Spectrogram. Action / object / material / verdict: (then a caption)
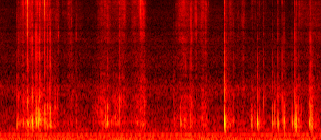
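tap / mesh and synthetic hiking sneaker / synthetic mesh / none. Long nails scratch and tap along the synthetic upper of an empty grey mesh and synthetic hiking sneaker. Soft, dry crunchy scratches come in bursts, with a few sharper, brief taps, over a faint steady low hum. The sounds are short and dry, with almost no ring after each contact.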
